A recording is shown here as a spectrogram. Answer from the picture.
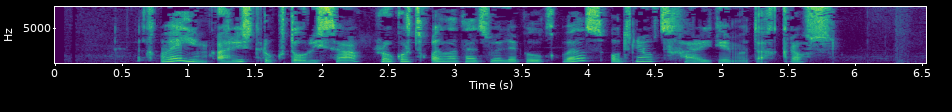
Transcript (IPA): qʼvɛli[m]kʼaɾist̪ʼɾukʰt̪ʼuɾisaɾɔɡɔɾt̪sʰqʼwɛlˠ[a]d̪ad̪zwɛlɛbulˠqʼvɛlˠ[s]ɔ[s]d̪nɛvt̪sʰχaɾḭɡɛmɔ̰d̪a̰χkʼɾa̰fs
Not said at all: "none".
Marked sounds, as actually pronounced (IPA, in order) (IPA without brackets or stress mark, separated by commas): m, a, s, none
